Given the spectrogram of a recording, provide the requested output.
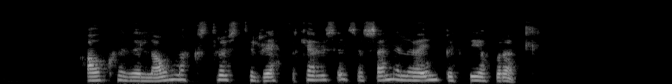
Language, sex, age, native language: Icelandic, female, 50-59, Icelandic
